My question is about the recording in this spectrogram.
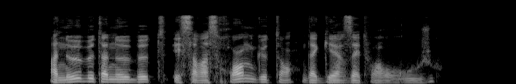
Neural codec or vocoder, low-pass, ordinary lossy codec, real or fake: none; 9.9 kHz; MP3, 64 kbps; real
